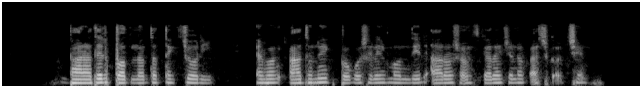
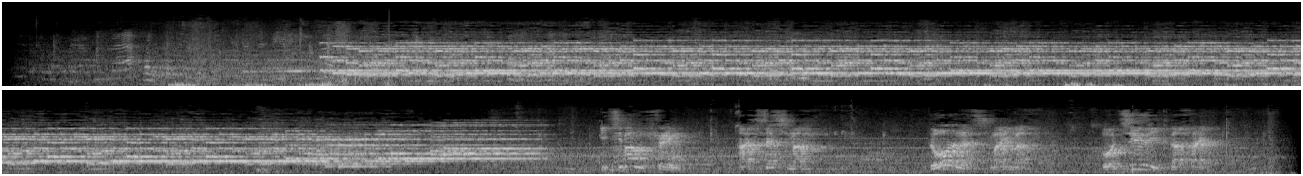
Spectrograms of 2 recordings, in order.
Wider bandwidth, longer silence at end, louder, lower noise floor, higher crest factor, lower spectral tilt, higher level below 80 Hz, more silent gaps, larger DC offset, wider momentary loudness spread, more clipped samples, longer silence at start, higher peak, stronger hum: second, 7.6 kHz vs 10.5 kHz; first, 0.4 s vs 0.2 s; second, -22 LUFS vs -15 LUFS; first, -63 dBFS vs -46 dBFS; about the same, 20 dB vs 16 dB; first, -6 dB/octave vs -3.5 dB/octave; second, -50 dBFS vs -42 dBFS; neither; neither; second, 10 LU vs 16 LU; neither; about the same, 0.6 s vs 0.6 s; about the same, -2 dBFS vs -2 dBFS; neither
